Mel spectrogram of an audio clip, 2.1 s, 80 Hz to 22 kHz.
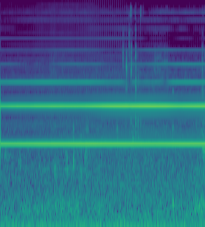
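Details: Multimeter continuity beep with decade box at zero, reading about 1.4 ohms through the test leads: clean, continuous high-pitched steady tone; this meter's beep threshold later found at 60 ohms.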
